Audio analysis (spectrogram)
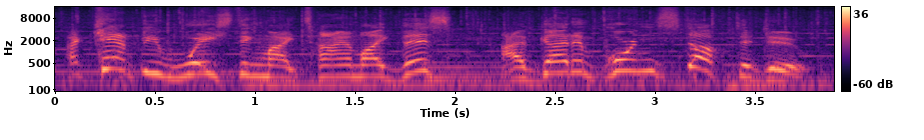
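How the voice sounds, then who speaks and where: An actor playing a brash, hot-headed but caring young ninja in an anime-style video game, blunt and emphatic. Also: male voice, very high voice, big pitch swings, normal speed, over music. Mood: scolding. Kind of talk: video game voice acting in anime dub manner.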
